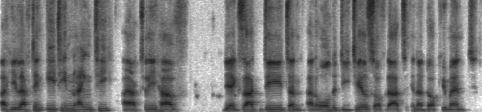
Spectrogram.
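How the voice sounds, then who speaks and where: A man's voice: mid-range voice, little pitch movement, normal speed. A man with a Trinidadian accent speaks earnestly at an online event, his mid-range voice broken by frequent fillers and restarts. The sound comes through a video call. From Trinidad and Tobago. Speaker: guest speaker.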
